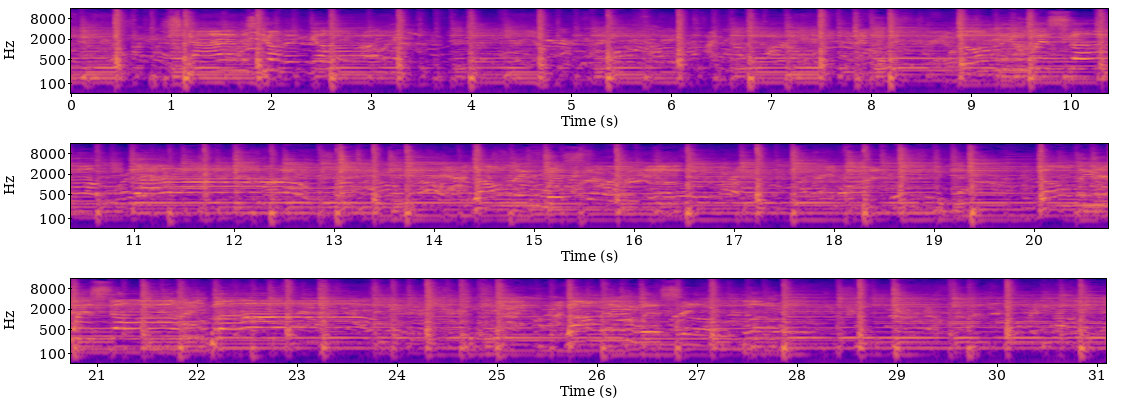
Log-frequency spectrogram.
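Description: Live acoustic guitar and cajón playing an instrumental passage, the cajón keeping a steady beat of hand strikes under the guitar.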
